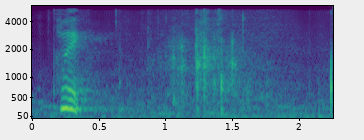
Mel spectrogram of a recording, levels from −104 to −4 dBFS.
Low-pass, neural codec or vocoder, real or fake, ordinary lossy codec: 5.4 kHz; codec, 16 kHz, 4 kbps, X-Codec, WavLM features, trained on Multilingual LibriSpeech; fake; none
